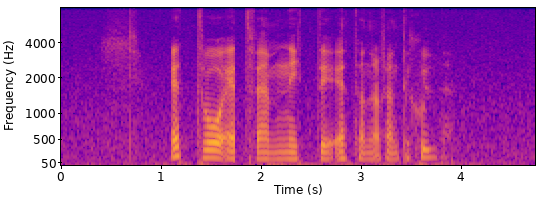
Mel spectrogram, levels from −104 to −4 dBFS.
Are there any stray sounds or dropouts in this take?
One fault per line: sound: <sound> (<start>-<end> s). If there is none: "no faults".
sound: dropout (1.7-1.8 s)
